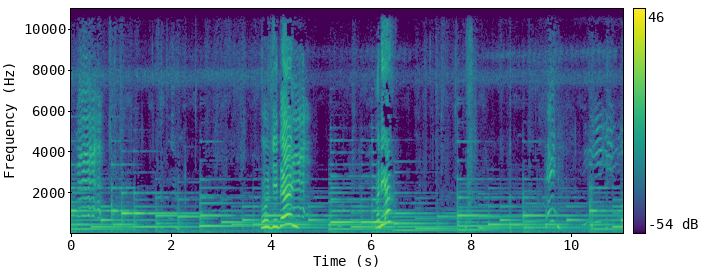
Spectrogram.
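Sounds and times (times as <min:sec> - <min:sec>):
goat bleating: 0:00.0 - 0:01.3, 0:04.3 - 0:04.8
gentle piano music: 0:00.0 - 0:11.0.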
